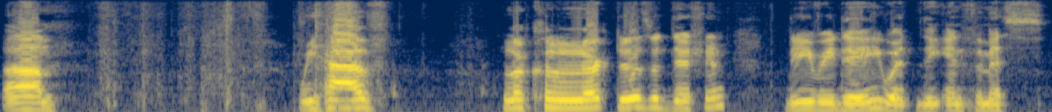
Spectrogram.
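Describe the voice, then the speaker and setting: A man's voice: medium pitch, fairly even intonation, takes it slowly, long pauses, fairly bright tone, clear, resonant tone. Rambling casual man in his thirties. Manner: rambling, self-interrupting asides. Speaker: horror collectibles vlogger. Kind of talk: casual unboxing chat. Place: small wood-panelled room at home, indoors.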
